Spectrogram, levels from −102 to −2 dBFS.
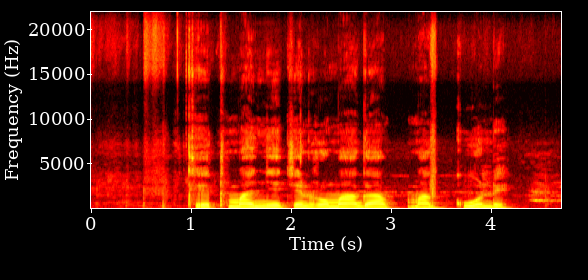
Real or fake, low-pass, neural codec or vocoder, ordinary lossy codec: real; none; none; none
